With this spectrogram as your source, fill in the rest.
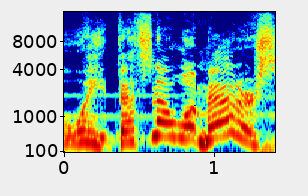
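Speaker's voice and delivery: shouting. Interrupting a family introduction, yelling. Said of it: "No more yelling".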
